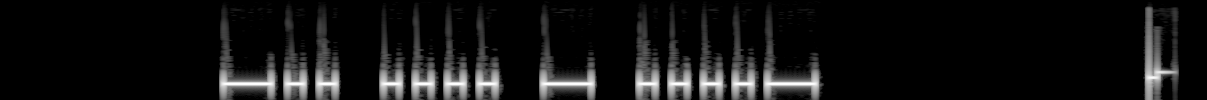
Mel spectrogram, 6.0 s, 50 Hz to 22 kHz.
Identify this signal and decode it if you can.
Morse code, heard as a keyed tone, about 15 wpm, 700 Hz. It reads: DHT4
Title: Four Challenging Letter-Number Combinations 15wpm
